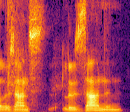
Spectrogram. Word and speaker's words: Homo luzonensis: Homo luzonensis. See, I had it. Luzonensis with the emphasis on the second syllable.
